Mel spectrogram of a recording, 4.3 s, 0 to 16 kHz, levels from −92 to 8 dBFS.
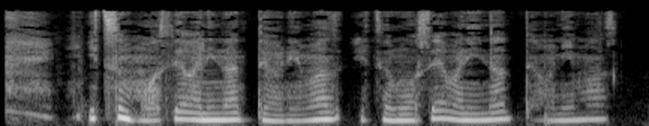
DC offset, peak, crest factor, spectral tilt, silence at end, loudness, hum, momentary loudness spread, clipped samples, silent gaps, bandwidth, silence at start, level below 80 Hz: under 0.1%; -4 dBFS; 18 dB; -5 dB/octave; 0.25 s; -20 LUFS; none; 15 LU; under 0.1%; none; 11.5 kHz; 0.05 s; -58 dBFS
